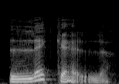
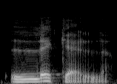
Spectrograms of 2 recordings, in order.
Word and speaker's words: lesquels: And it will give you the pronunciation lesquels. All right, so final S is not pronounced. So here, when you get this L-E-S, okay, it's just like the article, if you remember, les, okay? So it goes like lesquels, all right?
